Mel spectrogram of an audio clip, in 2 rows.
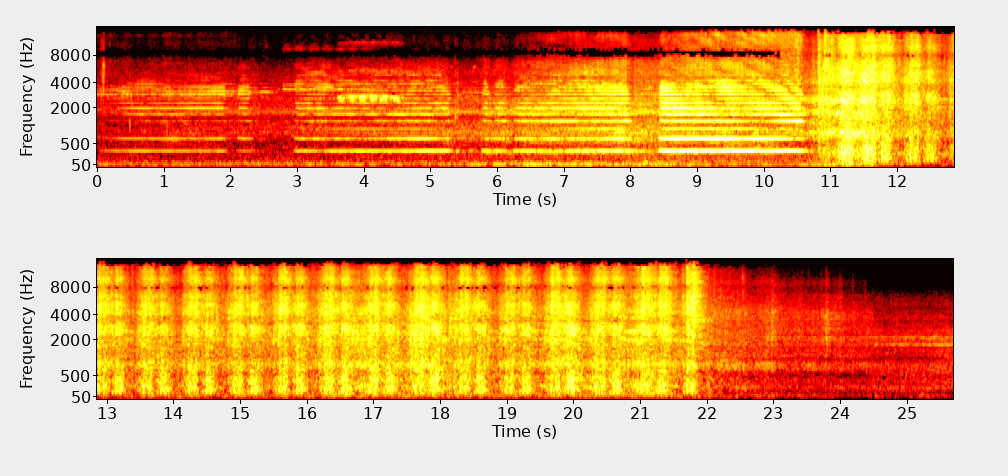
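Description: WAP-7 electric locomotive's horn sounding in four long blasts, each louder as the train approaches, then the AC double-decker express rushing past at speed with a rapid clatter of wheels over rail joints for about eleven seconds before fading away.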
